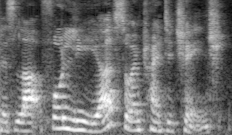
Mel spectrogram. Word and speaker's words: La Folia: For much of my life, I have pronounced this La Folia, which you may also know it as that.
